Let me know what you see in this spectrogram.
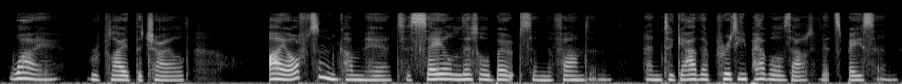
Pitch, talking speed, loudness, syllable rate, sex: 220 Hz, 160 wpm, -19 LUFS, 4.4 syllables/s, female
